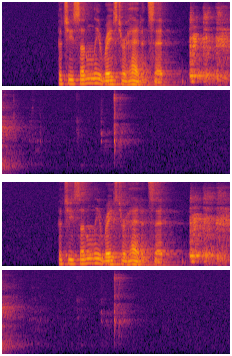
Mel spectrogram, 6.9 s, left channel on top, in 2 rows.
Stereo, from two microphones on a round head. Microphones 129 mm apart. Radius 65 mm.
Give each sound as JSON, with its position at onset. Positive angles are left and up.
{"t": 0.8, "sound": "a man speaking", "side_deg": 75, "distance_m": 0.8}
{"t": 2.8, "sound": "throat clearing", "side_deg": 65, "distance_m": 1.8}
